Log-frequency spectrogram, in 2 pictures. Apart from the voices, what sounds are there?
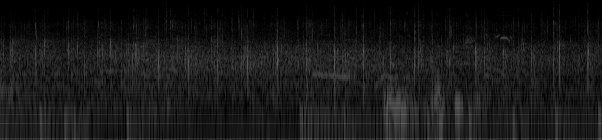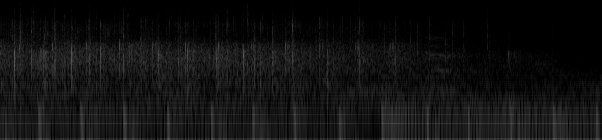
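audience applause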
